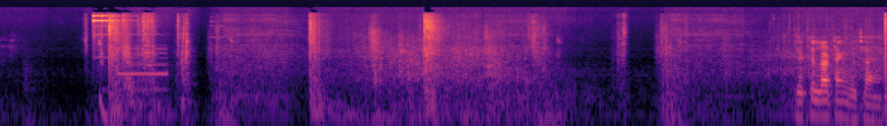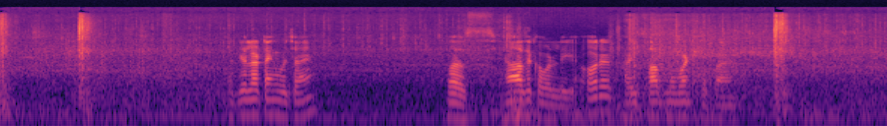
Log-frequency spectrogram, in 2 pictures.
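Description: Tank cannons fire with loud booms.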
